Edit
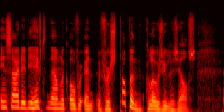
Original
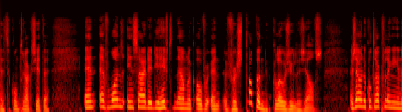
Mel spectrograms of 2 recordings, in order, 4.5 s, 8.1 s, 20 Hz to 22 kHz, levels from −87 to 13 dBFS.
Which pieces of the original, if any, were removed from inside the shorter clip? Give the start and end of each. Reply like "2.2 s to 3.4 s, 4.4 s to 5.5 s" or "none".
none

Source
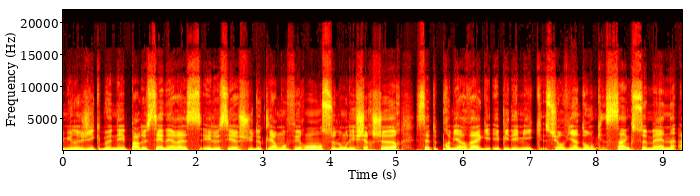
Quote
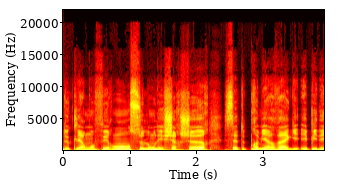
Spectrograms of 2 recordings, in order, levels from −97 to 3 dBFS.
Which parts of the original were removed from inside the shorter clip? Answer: none

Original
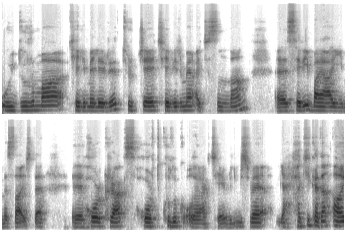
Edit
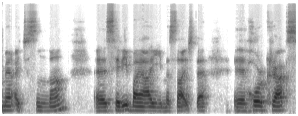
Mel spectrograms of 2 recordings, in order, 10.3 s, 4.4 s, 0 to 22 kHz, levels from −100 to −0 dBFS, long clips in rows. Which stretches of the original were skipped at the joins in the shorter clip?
none

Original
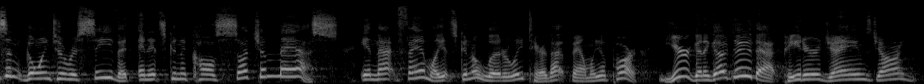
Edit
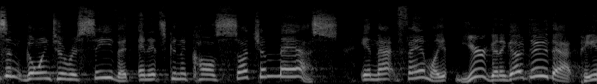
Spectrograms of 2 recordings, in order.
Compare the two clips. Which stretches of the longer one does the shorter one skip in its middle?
4.5 s to 6.5 s

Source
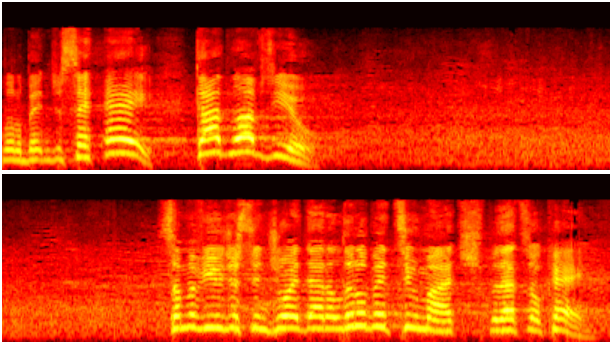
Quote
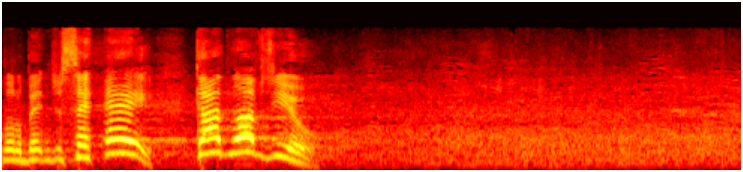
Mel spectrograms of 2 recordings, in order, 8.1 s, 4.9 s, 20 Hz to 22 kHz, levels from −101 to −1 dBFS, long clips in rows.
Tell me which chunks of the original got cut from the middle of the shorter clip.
none

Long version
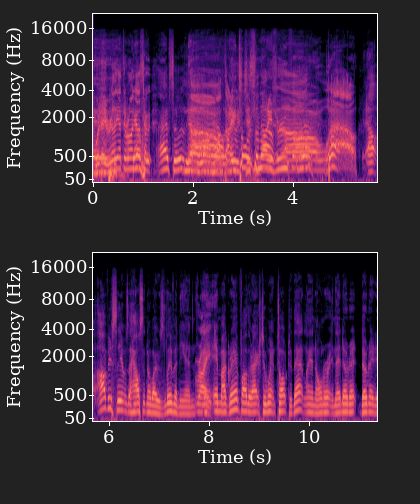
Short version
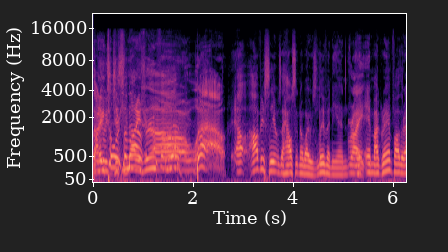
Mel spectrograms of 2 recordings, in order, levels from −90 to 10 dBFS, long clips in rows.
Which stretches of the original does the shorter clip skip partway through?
none

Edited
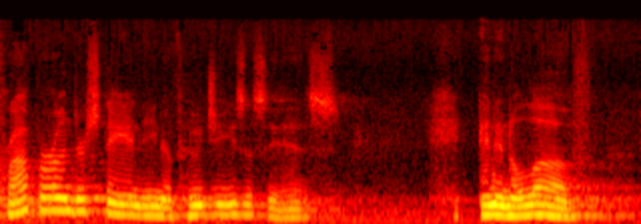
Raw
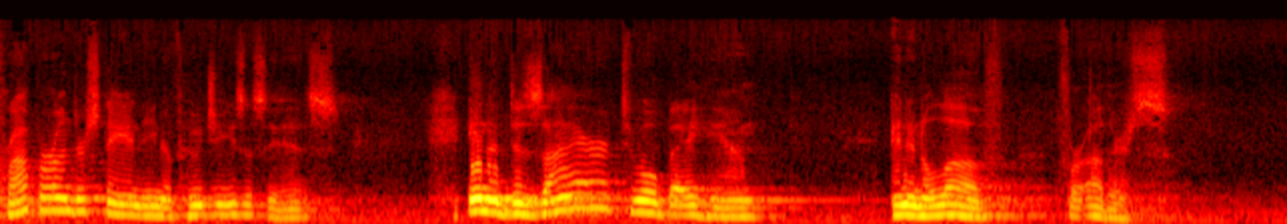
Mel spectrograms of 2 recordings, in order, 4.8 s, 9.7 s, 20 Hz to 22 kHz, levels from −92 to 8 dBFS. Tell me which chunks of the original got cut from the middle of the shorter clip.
3.4 s to 6.5 s

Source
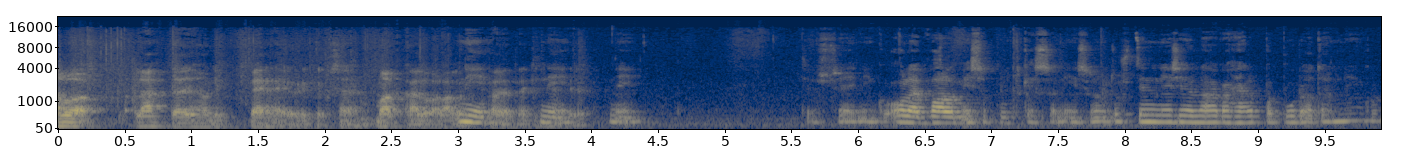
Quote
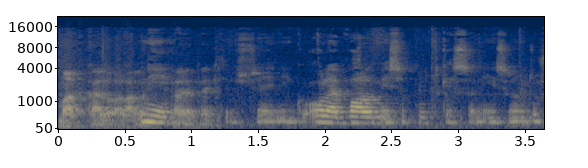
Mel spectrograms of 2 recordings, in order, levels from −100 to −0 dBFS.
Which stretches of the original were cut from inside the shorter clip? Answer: 3.6 s to 5.6 s

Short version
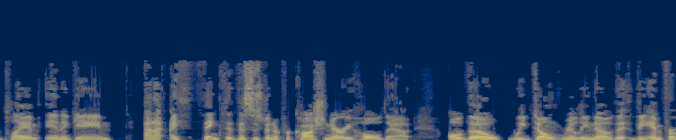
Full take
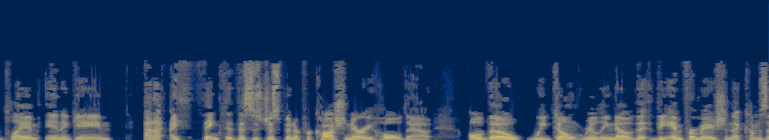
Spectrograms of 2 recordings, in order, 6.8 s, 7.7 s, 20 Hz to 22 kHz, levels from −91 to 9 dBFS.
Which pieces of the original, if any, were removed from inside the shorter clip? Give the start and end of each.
2.6 s to 2.8 s

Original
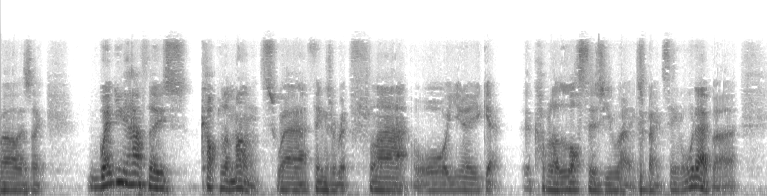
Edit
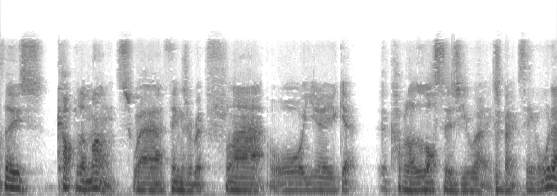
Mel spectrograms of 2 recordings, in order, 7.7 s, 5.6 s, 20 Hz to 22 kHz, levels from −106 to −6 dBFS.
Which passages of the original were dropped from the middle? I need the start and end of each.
none

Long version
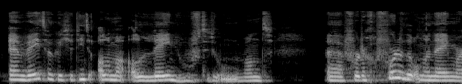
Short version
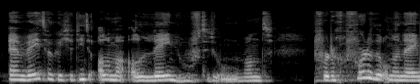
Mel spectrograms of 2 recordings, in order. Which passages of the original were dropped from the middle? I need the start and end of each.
3.1 s to 3.5 s

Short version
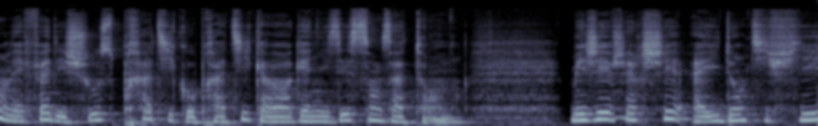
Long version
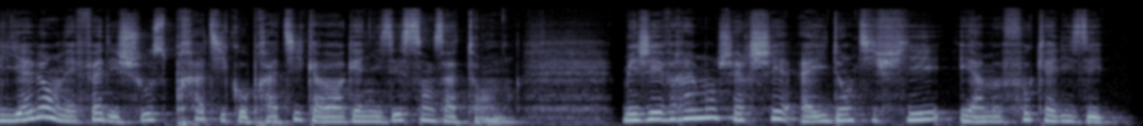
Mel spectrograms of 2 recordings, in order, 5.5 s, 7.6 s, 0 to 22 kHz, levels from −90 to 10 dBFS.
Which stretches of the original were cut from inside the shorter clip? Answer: 4.4 s to 4.8 s

